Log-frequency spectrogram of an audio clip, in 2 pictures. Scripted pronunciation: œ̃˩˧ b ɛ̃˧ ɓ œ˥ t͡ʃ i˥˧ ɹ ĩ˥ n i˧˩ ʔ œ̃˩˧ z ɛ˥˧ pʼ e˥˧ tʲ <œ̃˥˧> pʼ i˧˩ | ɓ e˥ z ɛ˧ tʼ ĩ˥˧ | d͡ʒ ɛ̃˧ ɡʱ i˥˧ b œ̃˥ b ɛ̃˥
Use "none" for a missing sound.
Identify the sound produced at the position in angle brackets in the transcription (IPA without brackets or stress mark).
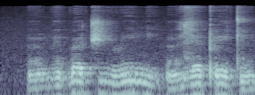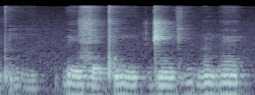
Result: œ̃˩˧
